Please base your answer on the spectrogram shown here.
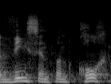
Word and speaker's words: Van Gogh: aqui é sobra de vincent van gogh ou na pronúncia correta vencendo cor né e é essa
